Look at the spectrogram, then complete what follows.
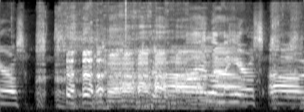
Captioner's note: snoring; players laughing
